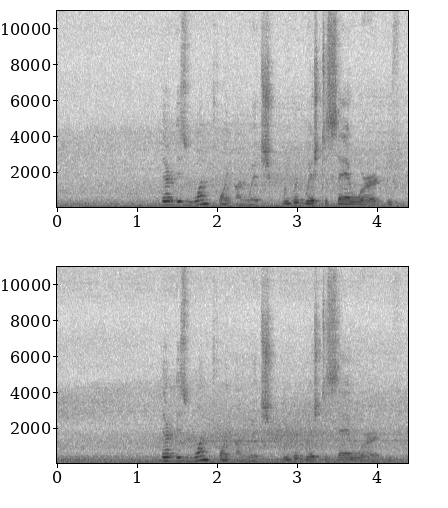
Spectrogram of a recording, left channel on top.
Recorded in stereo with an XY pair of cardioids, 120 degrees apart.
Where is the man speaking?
20° right, 2.5 m; by 4.3 s 50° left, 2 m.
